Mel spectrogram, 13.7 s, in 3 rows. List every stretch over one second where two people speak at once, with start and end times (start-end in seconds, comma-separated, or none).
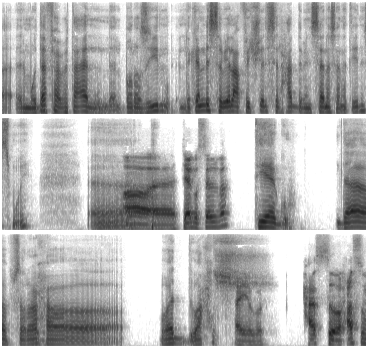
none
